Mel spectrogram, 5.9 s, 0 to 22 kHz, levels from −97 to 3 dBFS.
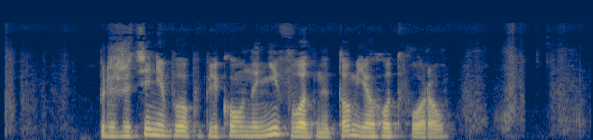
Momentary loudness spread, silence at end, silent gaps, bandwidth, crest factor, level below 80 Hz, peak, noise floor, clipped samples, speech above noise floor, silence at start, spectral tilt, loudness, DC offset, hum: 7 LU; 0.8 s; none; 11 kHz; 22 dB; -66 dBFS; -4 dBFS; -67 dBFS; under 0.1%; 42 dB; 1 s; -7.5 dB/octave; -26 LUFS; under 0.1%; none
